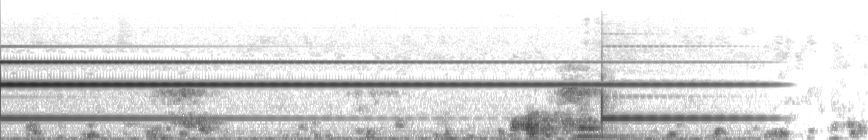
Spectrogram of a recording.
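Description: A struck bell rings and slowly fades, with one much softer strike of the same bell about four and a half seconds in.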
